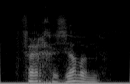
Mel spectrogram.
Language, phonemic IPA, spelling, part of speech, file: Dutch, /vər.ɣəˈzɛ.lə(n)/, vergezellen, verb, Nl-vergezellen.ogg
- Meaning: to accompany (attend as a companion)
